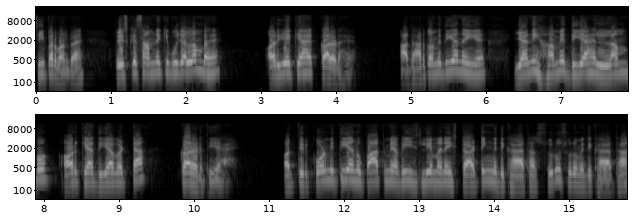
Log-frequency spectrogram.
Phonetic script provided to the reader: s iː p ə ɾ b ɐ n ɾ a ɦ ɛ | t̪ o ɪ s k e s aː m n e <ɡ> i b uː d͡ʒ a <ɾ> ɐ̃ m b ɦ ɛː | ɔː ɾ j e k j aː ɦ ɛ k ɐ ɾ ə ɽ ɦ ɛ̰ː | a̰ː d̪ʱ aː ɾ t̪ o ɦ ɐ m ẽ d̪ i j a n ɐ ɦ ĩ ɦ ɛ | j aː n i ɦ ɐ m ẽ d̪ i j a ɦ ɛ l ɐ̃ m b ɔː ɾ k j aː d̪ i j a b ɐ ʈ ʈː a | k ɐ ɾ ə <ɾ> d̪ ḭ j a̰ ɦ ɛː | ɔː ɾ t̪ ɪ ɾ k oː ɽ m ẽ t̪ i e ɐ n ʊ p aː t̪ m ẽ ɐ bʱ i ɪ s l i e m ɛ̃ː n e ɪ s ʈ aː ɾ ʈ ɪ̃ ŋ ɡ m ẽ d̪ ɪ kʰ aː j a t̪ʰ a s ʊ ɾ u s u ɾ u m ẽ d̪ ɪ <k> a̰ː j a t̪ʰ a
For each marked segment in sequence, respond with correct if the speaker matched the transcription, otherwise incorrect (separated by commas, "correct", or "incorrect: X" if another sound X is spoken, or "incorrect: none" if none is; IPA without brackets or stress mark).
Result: incorrect: k, incorrect: l, incorrect: ɽ, incorrect: kʰ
